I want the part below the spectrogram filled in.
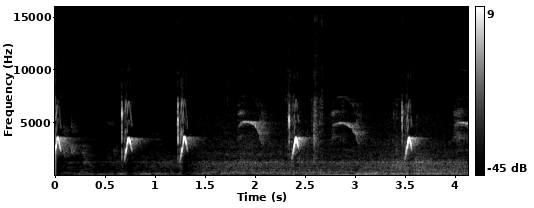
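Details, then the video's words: Prinia, a lure recording meant to make other birds sing: five sharp, high chirps, each a quick downward flick, spaced roughly a second apart, over a faint steady hum. "full Dorrr prenjak lumut lain makin tergoda berbunyi sangat ampuh untuk pancingan burung bisu"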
